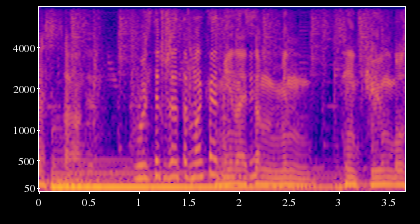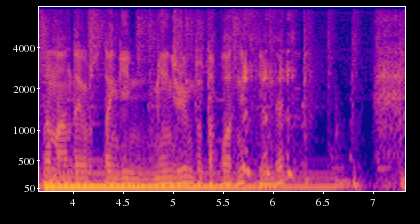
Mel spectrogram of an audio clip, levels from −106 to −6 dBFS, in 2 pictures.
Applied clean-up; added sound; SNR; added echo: none; Bowed string instrument; -5 dB; none.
